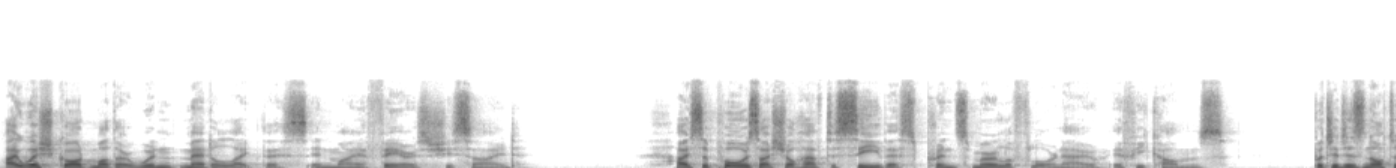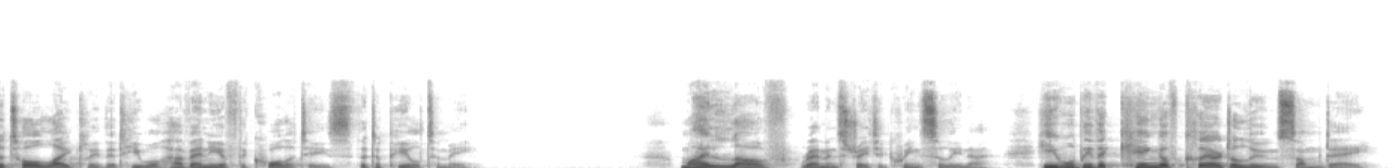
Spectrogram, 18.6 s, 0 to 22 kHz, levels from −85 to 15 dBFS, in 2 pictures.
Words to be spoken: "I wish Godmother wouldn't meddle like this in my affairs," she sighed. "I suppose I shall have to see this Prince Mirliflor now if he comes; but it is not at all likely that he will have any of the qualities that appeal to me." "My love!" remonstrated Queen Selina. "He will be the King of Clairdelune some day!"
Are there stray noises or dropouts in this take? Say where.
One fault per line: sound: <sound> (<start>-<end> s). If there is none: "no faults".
no faults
